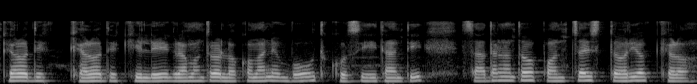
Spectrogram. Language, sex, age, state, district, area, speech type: Odia, male, 18-30, Odisha, Kandhamal, rural, spontaneous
